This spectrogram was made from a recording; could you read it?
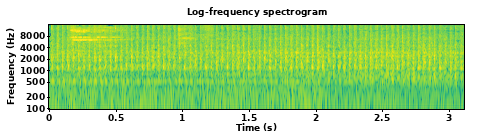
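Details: Isuzu Panther diesel after engine overhaul (one liner replaced, piston rings, gaskets), engine warm, idling on test: steady, even clatter about three beats a second with no misses or knocking; exhaust and oil-cap smoke now clean, engine runs healthy.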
